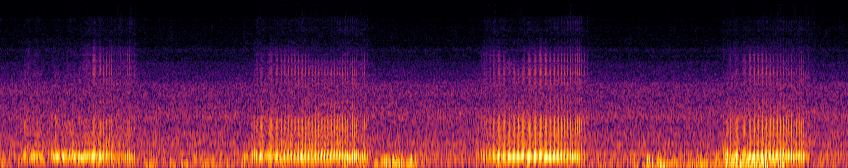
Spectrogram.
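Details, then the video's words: Cat asleep and snoring steadily: four long, rough, wavering rumbles about every three seconds, each with a breathy upper hiss, evenly spaced against a faint room hiss. "Cat Snores"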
